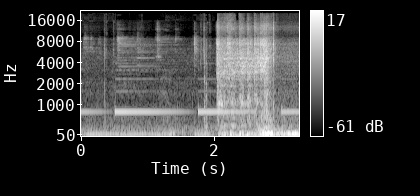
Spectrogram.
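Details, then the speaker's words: 2014 Ram 3500 6.7 Cummins that would not start or cut off while driving, after plugging in the replaced part; chime, short crank, catches and settles into a low, even idle; normal diesel start. "boom. She starts."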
